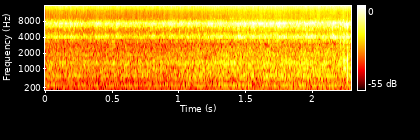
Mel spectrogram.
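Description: Steady machinery background noise: an even hiss with two thin, high-pitched whining tones held throughout.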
